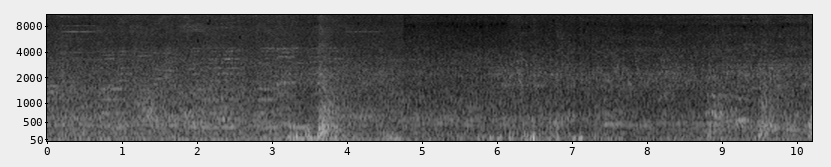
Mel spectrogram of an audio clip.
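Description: Workshop background noise: indistinct voices and general shop clatter, with a sharp knock a little over three and a half seconds in and a short thump about six and a half seconds in.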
